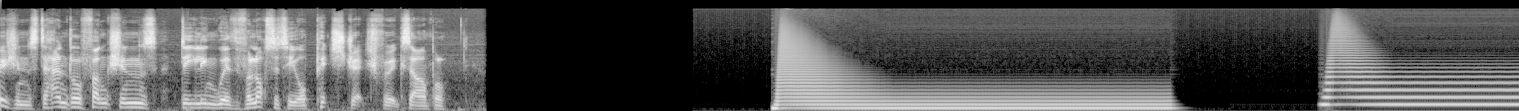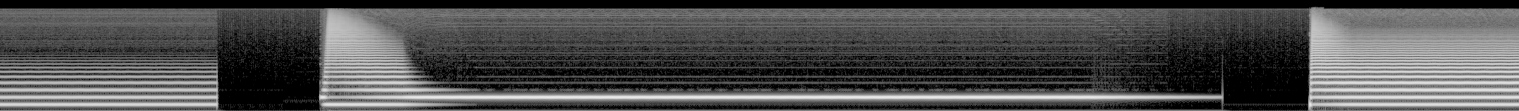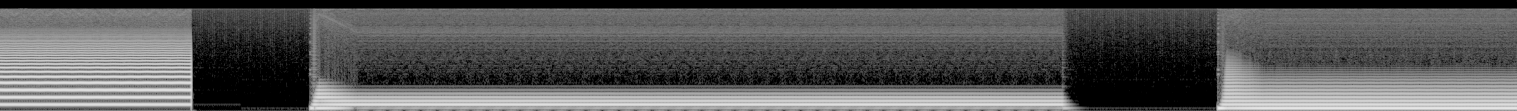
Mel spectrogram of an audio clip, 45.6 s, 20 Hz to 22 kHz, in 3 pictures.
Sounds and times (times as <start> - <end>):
Speech: 0.0 - 4.5.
